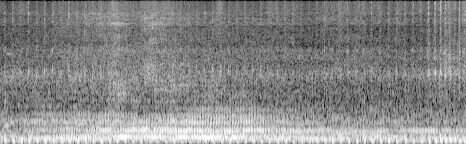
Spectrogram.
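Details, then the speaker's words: Yamaha RX King two-stroke, hard to start, repeatedly visited workshops without a fix: loose, uneven pulse on gentle throttle, ready to falter, and it dies when revved. Stalls when revved; carburetor later identified as the main problem. "Jadi kalau hidupnya udah hidupnya susah giliran di blayer mati kalau gasnya pelan-pelan aja bisa tapi bayar mati itu masalah utama"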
